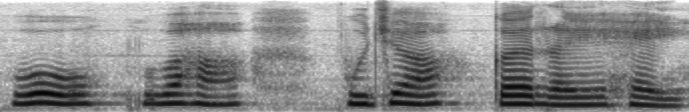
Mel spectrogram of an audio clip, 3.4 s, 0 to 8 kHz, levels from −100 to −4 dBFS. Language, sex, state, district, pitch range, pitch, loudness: Hindi, female, Odisha, Khordha, 210-235 Hz, 230 Hz, -15 LUFS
